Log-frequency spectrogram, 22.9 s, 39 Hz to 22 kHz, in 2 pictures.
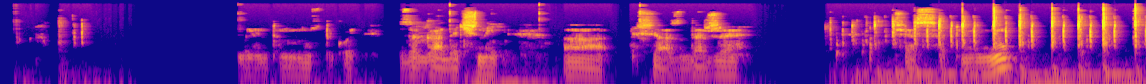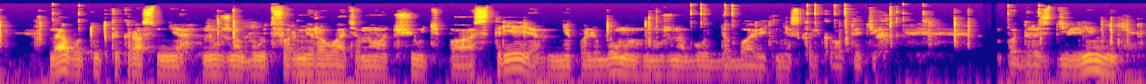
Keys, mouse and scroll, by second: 0.6 KP_1, 2.4-4.5 middle drag, 5.4-6.4 middle drag, 8.5 ctrl+z, 8.8 ctrl+z, 8.9 ctrl+z, 9.1 ctrl+z, 9.4 ctrl+z, 9.6 ctrl+z, 9.9 ctrl+z, 10.2 ctrl+z, 10.5 ctrl+z, 10.8 ctrl+z, 11.0 ctrl+z, 11.4 ctrl+z, 11.9 middle click, 13.6 KP_1, 17.9 ctrl+r, 19.1 ctrl+r, 20.5 middle click, 21.0 1, 21.5 right click, 22.5 g.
